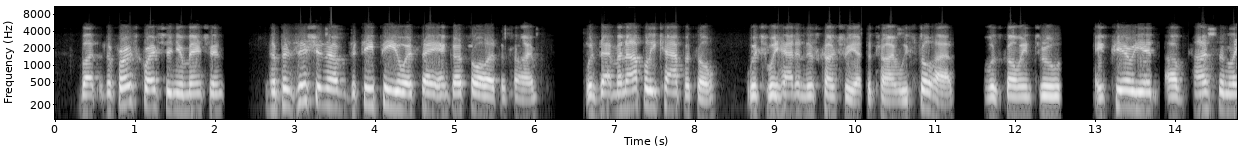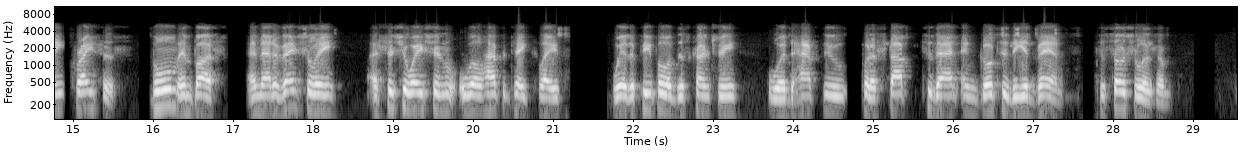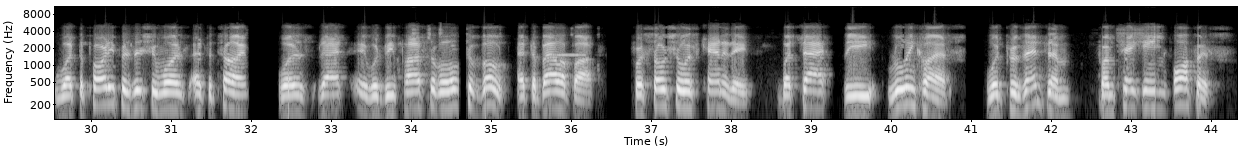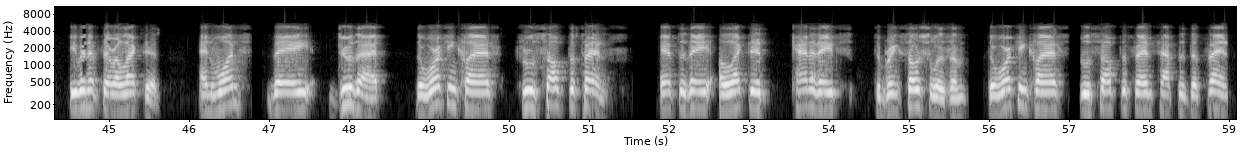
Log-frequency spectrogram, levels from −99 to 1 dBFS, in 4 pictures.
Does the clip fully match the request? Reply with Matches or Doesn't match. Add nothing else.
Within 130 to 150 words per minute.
Matches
